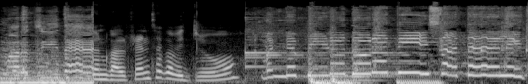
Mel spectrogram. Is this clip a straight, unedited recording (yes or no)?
no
